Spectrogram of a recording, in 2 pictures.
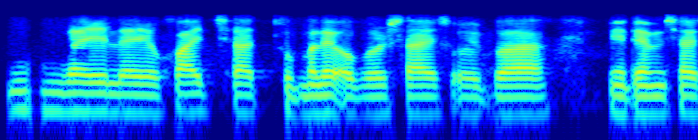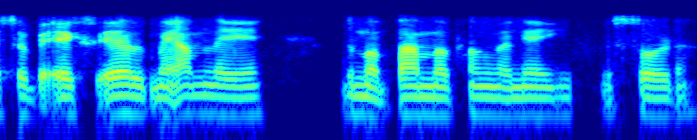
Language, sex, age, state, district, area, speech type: Manipuri, male, 18-30, Manipur, Tengnoupal, urban, conversation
